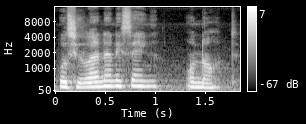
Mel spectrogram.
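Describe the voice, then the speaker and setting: A woman's voice: mid-range voice, steady tone, moderate pace, darkish tone. A woman reading a written passage aloud in a formal style. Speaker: reader of a quoted passage.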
